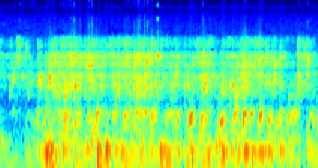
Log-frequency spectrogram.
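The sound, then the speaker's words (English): Water churns and sloshes steadily as a small submarine is pushed off into it with its hatch closed, a continuous splashing and gurgling with no voices. “All right, push him out into the water.”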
